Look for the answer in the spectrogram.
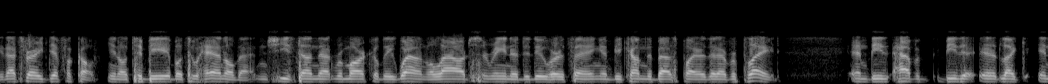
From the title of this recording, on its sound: U.S. Open Conference Call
